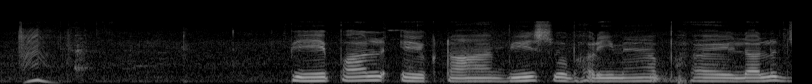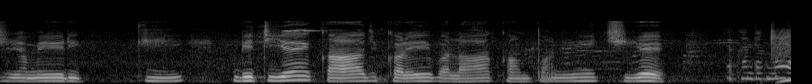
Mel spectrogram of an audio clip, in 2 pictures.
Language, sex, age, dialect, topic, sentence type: Maithili, female, 56-60, Bajjika, banking, statement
